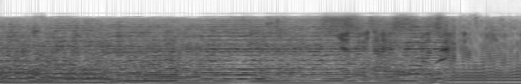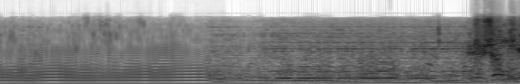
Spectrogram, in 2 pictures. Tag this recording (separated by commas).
Music, Electronic music, Speech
